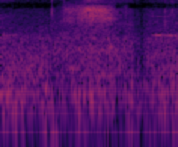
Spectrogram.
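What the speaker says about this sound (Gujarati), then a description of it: "બહુ જ પવન છે ગાઈઝ, તમે જુઓ તો કેવો થોડો મોકલાવું પવન." Strong outdoor wind buffets the microphone in a steady, low, rushing rumble that stays fairly faint throughout.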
